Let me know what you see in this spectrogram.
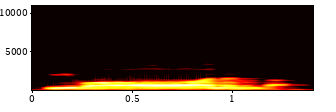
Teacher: Shiva, ending with A, and Ananda, beginning with A, vowel. So, you combine these two vowels, Shivananda. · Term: sandhi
